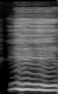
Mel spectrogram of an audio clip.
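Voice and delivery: a sharp burst of laughter; loud mocking laugh. Real, not acted. Mocking a rival on stream, bursting out laughing.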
